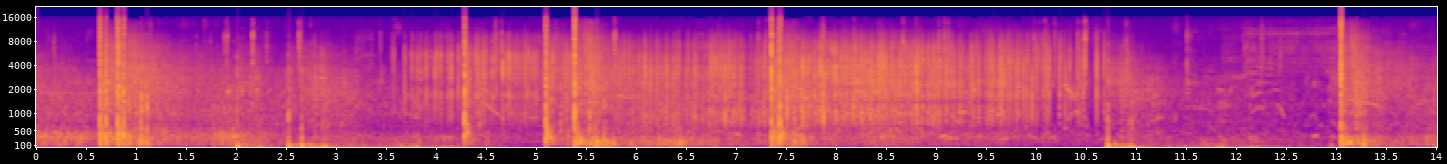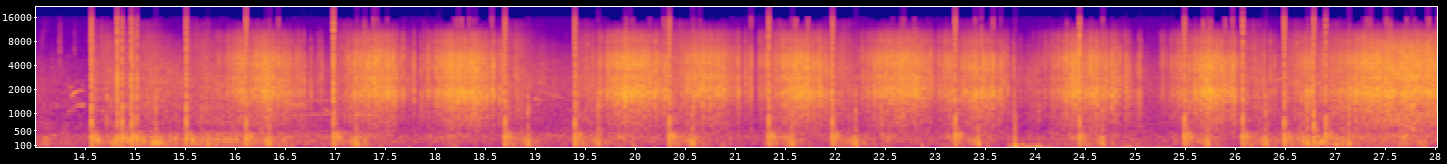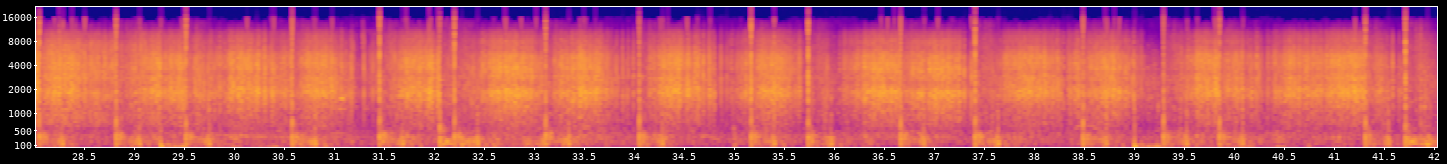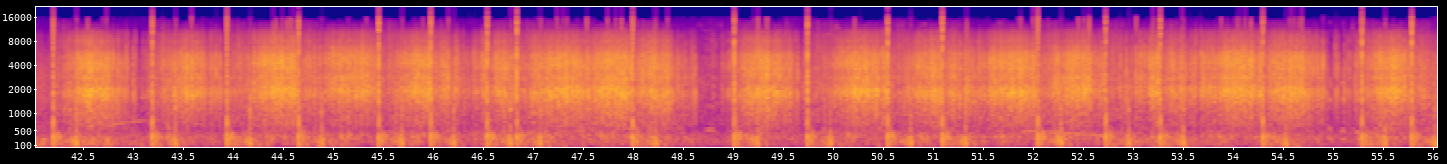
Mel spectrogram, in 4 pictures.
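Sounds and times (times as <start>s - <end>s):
fireworks crackling: 0.0s - 56.0s
firework shells bursting: 12.9s - 56.0s.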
